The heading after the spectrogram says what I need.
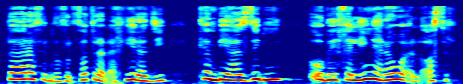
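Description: A woman's voice: high voice, rapid-fire, warm tone. A woman with an Egyptian accent voicing a resentful young wife who complains in a plaintive, defensive way. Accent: Egyptian Arabic.

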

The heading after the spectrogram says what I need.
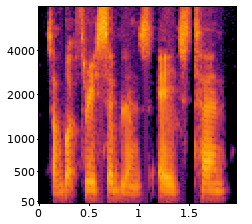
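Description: A French-speaking boxer in his twenties, from Congo, Zambia and the UK, chats casually as an interview guest over a video call, using earphones in a plain room at home. His fairly low, slightly mellow voice has a flat delivery at normal speed.

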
